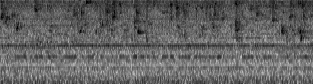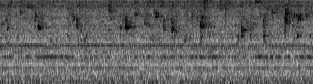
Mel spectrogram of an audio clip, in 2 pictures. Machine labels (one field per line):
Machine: pump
